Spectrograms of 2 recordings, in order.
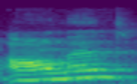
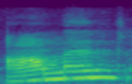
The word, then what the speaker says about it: almond: that's sorry that's pronounced but palm almond can either be palm almond or palm almond i tend to have something of a dark l i have velourization so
